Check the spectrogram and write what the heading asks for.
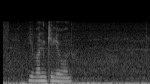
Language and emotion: Russian, neutral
